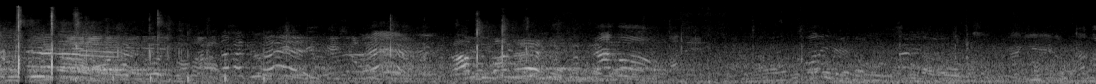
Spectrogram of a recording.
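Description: Young men shout and cheer excitedly outdoors.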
